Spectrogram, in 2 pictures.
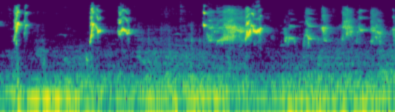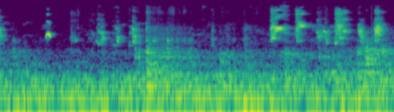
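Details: Lovebirds, Blue Opaline and Lutino Opaline, chirping in the morning: short, sharp, high chirps in scattered bursts, a dense cluster around two seconds, then sparser clicks and chirps over a faint low rumble.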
